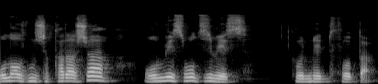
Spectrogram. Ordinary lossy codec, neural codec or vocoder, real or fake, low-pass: none; autoencoder, 22.05 kHz, a latent of 192 numbers a frame, VITS, trained on one speaker; fake; none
